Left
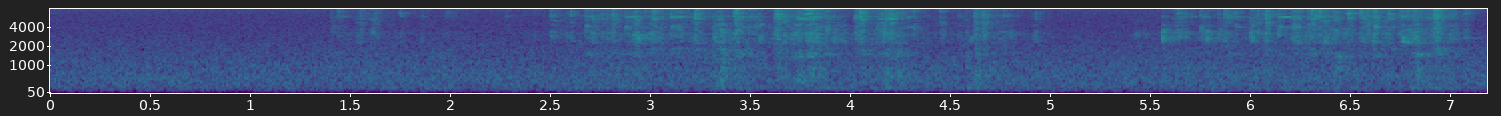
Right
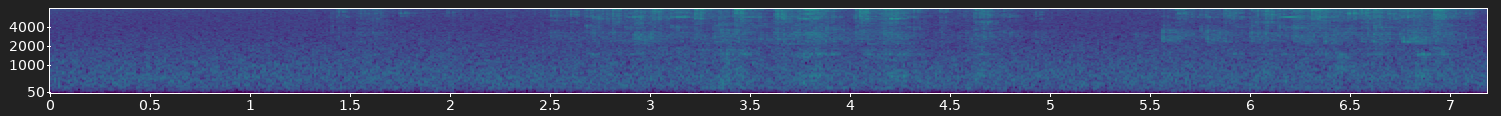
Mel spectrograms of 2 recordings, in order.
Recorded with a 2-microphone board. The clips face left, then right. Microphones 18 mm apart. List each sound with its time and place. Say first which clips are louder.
1.4 s keys jangling: left 2 dB; 30° left (ahead or behind), 7 m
